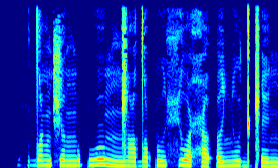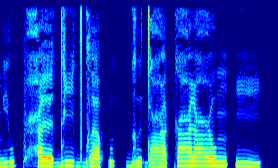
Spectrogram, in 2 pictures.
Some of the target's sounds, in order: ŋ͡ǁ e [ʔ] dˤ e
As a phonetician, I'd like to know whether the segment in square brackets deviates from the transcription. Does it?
yes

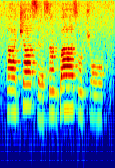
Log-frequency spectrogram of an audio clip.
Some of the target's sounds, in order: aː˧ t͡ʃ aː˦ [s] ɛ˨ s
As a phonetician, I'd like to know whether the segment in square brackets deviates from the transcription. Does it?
no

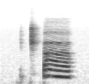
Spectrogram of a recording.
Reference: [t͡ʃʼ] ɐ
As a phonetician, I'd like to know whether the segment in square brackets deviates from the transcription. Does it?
no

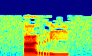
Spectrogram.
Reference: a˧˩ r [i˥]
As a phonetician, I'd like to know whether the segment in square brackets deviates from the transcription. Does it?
no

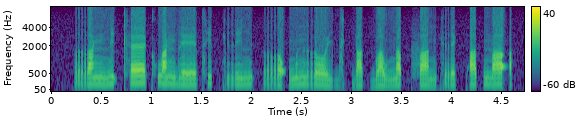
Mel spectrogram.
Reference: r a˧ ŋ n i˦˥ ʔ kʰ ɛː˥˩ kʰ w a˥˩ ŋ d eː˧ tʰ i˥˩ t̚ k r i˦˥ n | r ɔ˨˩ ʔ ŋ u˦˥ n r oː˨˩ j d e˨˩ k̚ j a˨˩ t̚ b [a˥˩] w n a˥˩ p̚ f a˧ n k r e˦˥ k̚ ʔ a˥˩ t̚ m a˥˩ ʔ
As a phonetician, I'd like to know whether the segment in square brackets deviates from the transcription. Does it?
yes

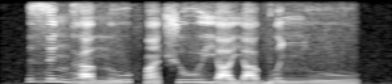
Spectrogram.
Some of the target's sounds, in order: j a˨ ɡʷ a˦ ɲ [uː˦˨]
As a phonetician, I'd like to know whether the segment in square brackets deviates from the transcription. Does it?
no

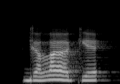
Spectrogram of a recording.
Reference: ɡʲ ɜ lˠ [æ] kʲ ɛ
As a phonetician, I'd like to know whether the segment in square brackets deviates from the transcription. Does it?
yes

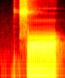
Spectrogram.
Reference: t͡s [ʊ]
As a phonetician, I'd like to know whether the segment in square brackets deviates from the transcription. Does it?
yes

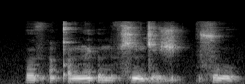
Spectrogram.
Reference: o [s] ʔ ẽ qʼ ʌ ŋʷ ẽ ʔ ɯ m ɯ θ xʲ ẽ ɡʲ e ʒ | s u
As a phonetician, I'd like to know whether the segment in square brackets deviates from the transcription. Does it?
yes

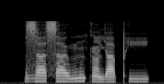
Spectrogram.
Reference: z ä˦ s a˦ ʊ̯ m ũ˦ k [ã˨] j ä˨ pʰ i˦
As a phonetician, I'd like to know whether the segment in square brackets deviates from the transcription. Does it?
no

